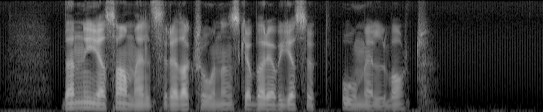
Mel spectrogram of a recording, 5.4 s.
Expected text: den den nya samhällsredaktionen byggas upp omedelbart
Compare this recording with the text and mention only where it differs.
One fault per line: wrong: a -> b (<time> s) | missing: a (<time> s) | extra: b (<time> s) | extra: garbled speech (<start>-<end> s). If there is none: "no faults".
missing: den (0.8 s)
extra: ska börja (2.3 s)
